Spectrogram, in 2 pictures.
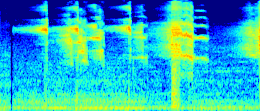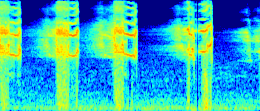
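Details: Lovebird sound for luring lovebirds: irregular harsh squeaky chattering bursts mixed with thin high whistled notes, loud and shrill, with a faint low hum.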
